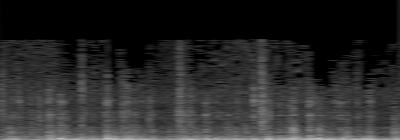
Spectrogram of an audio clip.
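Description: A car driving slowly over a rough, stony dirt road, heard from inside the cabin: a steady low rumble of engine and tyres with irregular knocks and rattles as it goes over the bumps.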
